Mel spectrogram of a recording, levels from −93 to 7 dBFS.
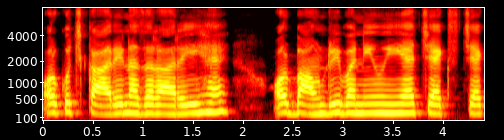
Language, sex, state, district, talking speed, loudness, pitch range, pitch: Hindi, female, Chhattisgarh, Sarguja, 205 wpm, -13 LUFS, 180-195 Hz, 190 Hz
